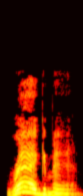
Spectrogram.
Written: ragman

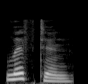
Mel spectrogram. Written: lifton

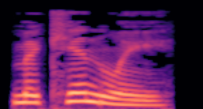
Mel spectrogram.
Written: mckinley

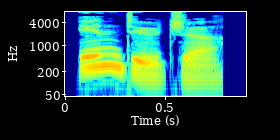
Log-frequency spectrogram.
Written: induja

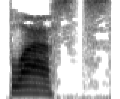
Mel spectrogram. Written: blasts

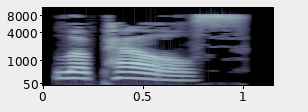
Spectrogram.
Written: lapels

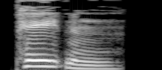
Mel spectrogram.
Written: payton

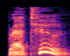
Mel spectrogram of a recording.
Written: ratoon

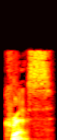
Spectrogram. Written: cress

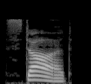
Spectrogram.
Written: stodd

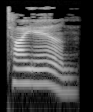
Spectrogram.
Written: tiane

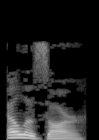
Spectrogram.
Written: elazar

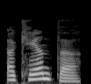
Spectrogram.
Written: akantha

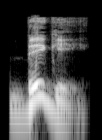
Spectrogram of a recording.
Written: biggie

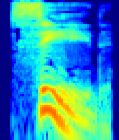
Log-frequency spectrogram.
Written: seed

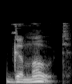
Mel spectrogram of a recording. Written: gemot

